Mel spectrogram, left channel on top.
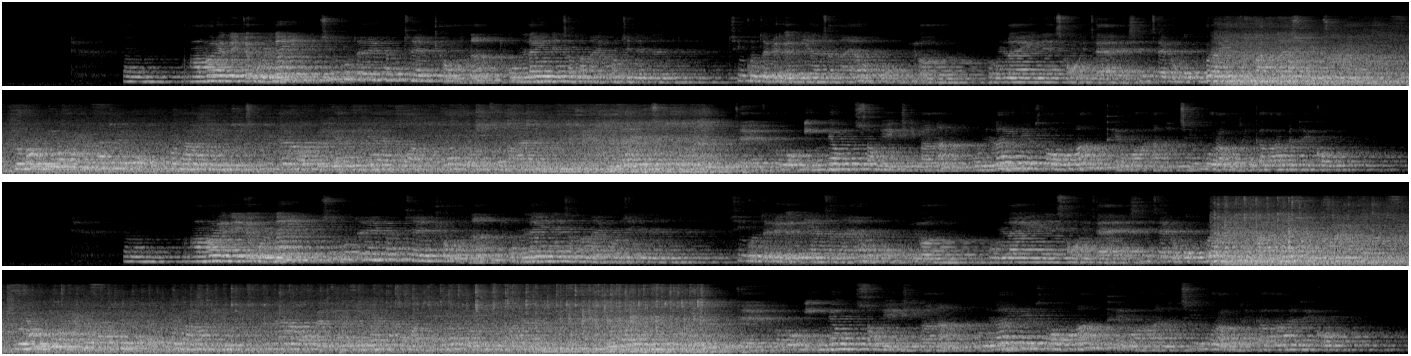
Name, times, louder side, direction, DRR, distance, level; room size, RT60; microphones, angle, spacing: voice 1, 1.2-3.8 4.1-6.7 7.3-9.4 9.9-13.8 14.2-19.5 20.0-27.3, equal, 55° left, -5 dB, 1.7 m, -24 dB
sound 1, 12.1-21.1, right 1 dB, 90° right, 1.1 m, -25 dB
8.9 x 5.7 x 4.1 m, 2.7 s
head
